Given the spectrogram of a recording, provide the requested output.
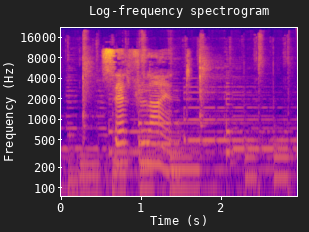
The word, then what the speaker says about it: self-reliant: word self-reliant. The pronunciation is very easy. 4 syllables, and the emphasis on first syllable.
